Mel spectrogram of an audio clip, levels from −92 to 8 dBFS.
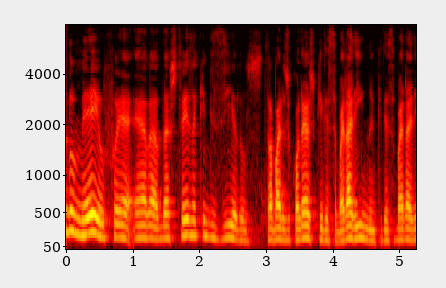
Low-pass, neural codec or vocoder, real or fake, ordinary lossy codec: none; none; real; none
